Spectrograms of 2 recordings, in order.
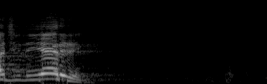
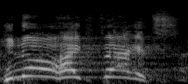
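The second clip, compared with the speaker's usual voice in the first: higher angry shout; furious God; 9 semitones higher than usual. Acted. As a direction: snap out the outburst. God erupts at a party.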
